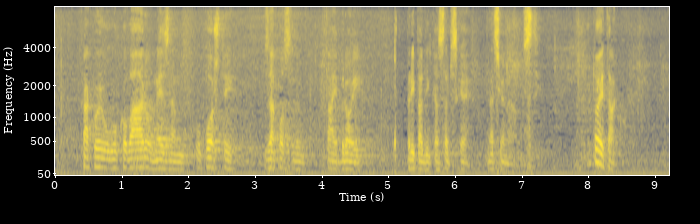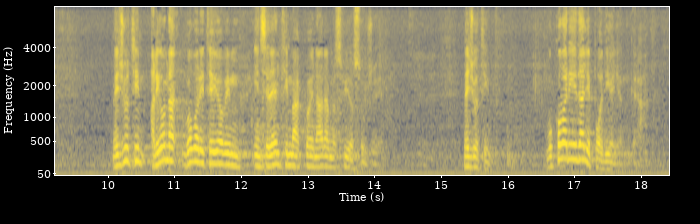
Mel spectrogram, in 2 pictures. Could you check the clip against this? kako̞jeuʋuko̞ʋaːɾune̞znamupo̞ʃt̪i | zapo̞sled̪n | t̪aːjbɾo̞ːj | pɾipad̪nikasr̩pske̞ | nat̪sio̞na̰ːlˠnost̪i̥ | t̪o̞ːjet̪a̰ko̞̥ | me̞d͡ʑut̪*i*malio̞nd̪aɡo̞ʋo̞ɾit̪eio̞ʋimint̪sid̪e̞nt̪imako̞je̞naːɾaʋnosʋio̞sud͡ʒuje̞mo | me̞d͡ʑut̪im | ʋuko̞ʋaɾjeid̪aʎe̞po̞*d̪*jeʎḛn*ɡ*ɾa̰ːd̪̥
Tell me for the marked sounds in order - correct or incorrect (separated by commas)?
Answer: correct, correct, correct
